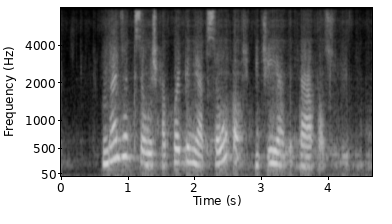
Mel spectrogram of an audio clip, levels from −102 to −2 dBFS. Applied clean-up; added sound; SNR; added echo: neural separator model SepFormer DNS4.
